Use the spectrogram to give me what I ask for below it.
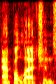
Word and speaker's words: Appalachian: Which means when he says Appalachian State, that's what it is.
